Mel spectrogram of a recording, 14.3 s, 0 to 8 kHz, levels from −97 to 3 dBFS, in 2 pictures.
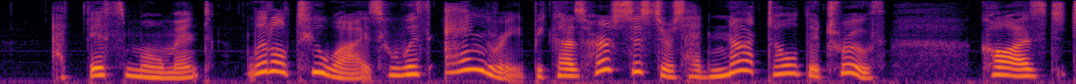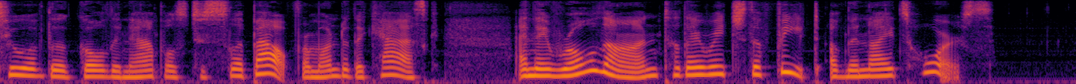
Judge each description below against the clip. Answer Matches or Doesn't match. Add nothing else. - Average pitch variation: Doesn't match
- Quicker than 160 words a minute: Matches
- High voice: Matches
